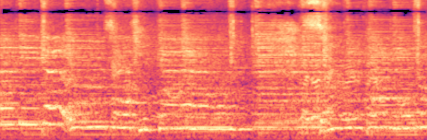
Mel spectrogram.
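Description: Live acoustic cover: two acoustic guitars strummed together while a woman sings the melody into a microphone.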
